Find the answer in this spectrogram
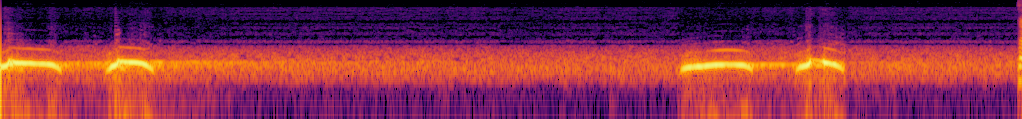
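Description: Powerful Owl giving two deep double hoots, 'whoo-hoo', about five seconds apart, low and mellow over a quiet background hiss.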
